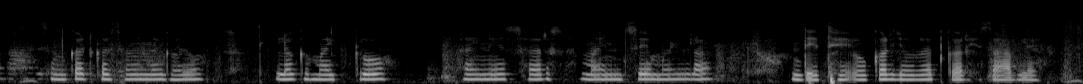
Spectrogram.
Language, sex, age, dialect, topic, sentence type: Chhattisgarhi, female, 25-30, Northern/Bhandar, banking, statement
